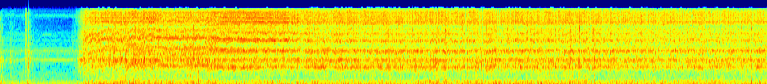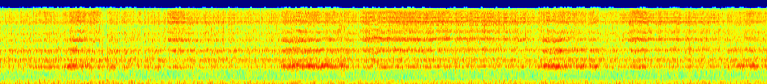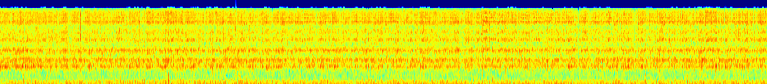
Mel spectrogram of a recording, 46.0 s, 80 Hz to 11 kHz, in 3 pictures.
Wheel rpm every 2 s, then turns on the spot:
50, 190, 190, 190, 190, 200, 200, 200, 200, 200, 200, 200, 200, 200, 200, 200, 200, 200, 200, 200, 200, 200, 200.
none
